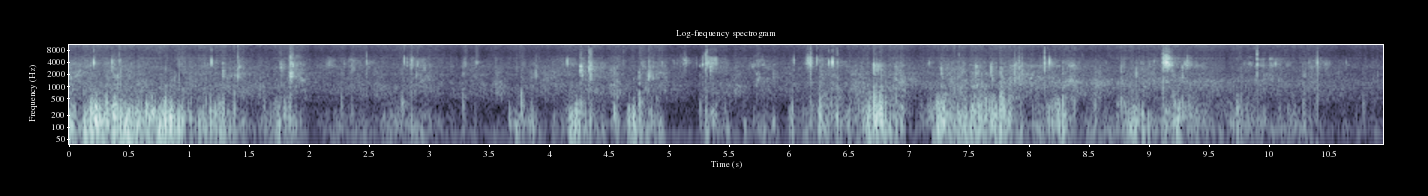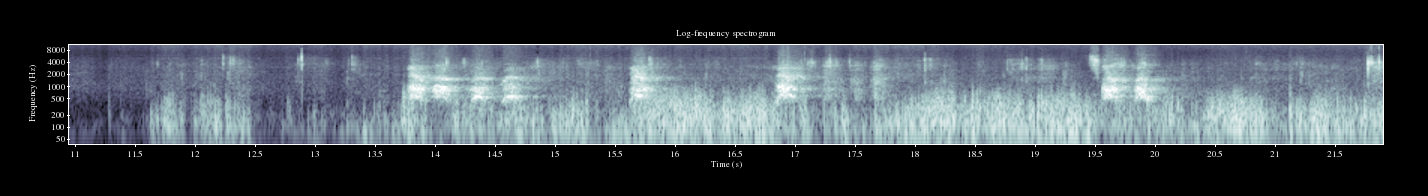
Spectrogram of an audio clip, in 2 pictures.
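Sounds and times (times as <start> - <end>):
dog's paws running across a yard: 0.0 - 21.8
dog barking at a fence: 13.8 - 15.0, 15.6 - 16.1, 16.8 - 17.5, 19.5 - 20.3.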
